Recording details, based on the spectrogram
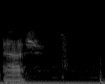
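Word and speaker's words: Æ: X um and then the AE is like pronounced Ash um what yeah that's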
